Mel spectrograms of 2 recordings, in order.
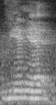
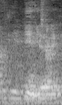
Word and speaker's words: Viognier: It's another one I have a hard time pronouncing. Yeah. Viognier. Is that how you say it? Sure. Viognier, yeah.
